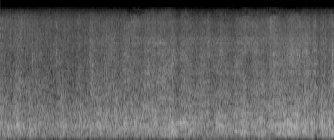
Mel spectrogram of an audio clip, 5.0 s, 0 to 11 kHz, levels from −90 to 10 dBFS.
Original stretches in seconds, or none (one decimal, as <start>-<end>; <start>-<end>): 0.0-1.9; 4.5-5.0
